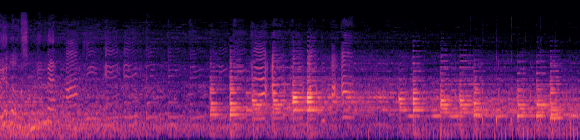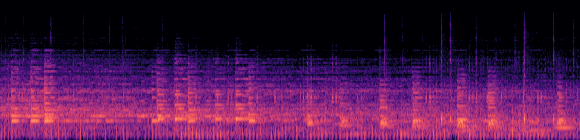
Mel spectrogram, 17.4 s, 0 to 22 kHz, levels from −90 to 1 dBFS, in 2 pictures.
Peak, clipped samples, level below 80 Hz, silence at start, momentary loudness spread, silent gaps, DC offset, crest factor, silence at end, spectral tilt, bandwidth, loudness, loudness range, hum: -4 dBFS; under 0.1%; -54 dBFS; 0 s; 11 LU; none; under 0.1%; 24 dB; 0 s; -5.5 dB/octave; 15 kHz; -28 LUFS; 7 LU; none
